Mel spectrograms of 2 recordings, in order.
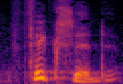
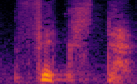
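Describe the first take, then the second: First: The ending is voiced as an extra syllable. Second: The ending blends into a single syllable. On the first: "In Indian English, it's fixed. It's pronounced" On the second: "In American English, ... That E-D is a D"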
